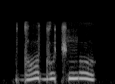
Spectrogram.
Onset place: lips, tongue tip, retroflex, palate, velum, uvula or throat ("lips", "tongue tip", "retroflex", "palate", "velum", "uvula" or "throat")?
tongue tip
